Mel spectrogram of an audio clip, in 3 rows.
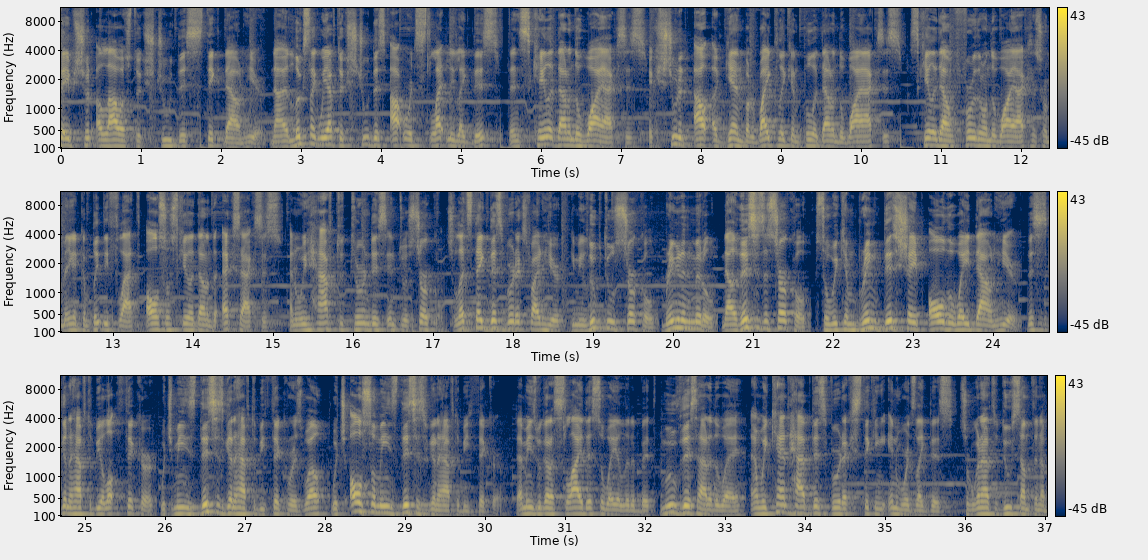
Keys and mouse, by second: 0.0 z, 0.1 shift+middle click, 1.5 g, 2.3 z, 2.5 click, 3.3 e, 5.4 click, 5.5 shift+s, 6.1 s, 10.5 shift+s, 12.7 middle click, 13.2 middle click, 14.8 middle click, 15.1 z, 16.5 middle click, 16.8 middle click, 17.1 middle click, 18.4 w, 19.8 middle click, 19.8 g, 20.2 middle click, 20.5 3, 20.7 middle click, 21.1 middle click, 21.5 Tab, 21.5 middle click, 21.7 3, 21.7 1, 21.7 KP_7, 21.7 z, 22.4 shift+middle click, 22.8 r, 23.3 g, 24.3 Tab, 24.3 ctrl+r, 24.3 ctrl+z, 24.3 s, 25.8 z, 25.9 middle click, 26.3 middle click, 27.6 middle click, 31.3 middle click, 32.1 g, 32.9 click, 33.2 click, 33.2 z, 33.2 a, 33.5 drag, 33.9 drag, 34.2 click, 34.5 middle click, 34.7 z, 35.0-35.4 middle drag, 35.5 middle drag, 35.5 z, 35.8 shift+middle drag, 36.2 middle click, 36.5 middle click.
